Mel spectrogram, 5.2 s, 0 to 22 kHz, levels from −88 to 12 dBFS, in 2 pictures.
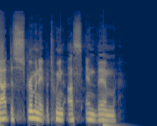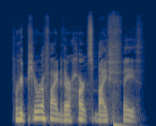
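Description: A DC step at 4.51 s, right after "he purified their hearts", shifts the zero line by about -22 dBFS, heard as a low thump; the offset then decays slowly, like a 2 Hz high-pass.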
